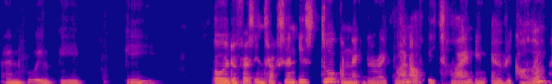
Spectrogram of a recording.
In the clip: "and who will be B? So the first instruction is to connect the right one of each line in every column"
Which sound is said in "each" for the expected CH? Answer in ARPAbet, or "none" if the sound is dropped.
CH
